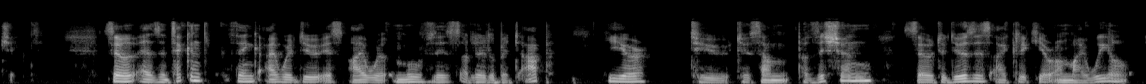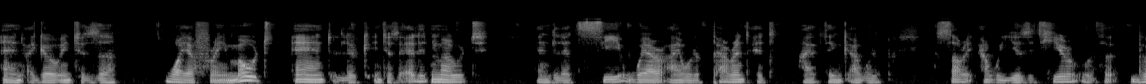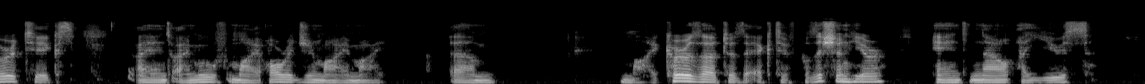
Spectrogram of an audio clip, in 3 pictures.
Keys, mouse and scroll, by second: 1.5-3.3 middle drag, 2.0-3.3 scroll up 2, 3.6 click, 5.2 g, 7.9 click, 8.2 scroll up 1, 8.6-9.8 shift+middle drag, 9.8 click, 10.4-15.8 middle drag, 12.2 z, 14.3 Tab, 14.8-15.1 scroll up 2, 15.8 click, 16.5 middle click, 17.6 scroll up 1, 18.0 middle click, 18.8 ctrl+Tab, 20.8 Escape, 21.6 1, 22.2 click, 22.6 middle click, 24.9-34.3 right drag, 28.5 shift+s, 32.0 Tab, 33.4 z.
